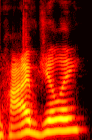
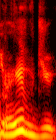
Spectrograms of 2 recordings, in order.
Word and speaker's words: Hivju: Hive Jelly? That's how I should call it. Hive Jelly? No, it's like HIV. He's our you- guy from Game of Thrones. Christopher Hivju.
